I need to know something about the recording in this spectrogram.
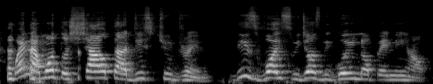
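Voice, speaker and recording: A woman with a Nigerian accent from Delta State, a guest on a panel chat, telling stories in an animated way. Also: sits high, normal speed. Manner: animated, storytelling.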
